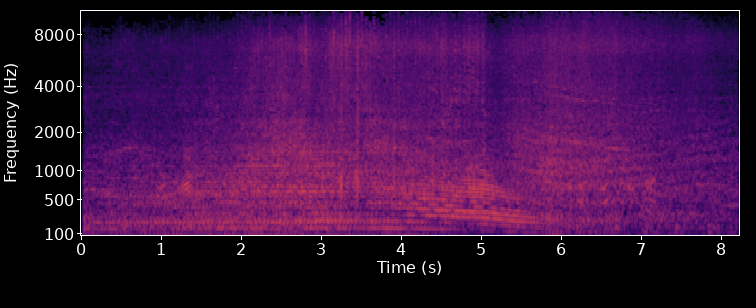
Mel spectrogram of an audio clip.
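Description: Boeing Stearman biplane's radial engine and propeller growing louder as the aircraft flies low overhead. The pitch drops about four to five seconds in as it passes, and the sound fades as it climbs away.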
